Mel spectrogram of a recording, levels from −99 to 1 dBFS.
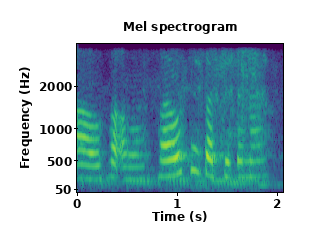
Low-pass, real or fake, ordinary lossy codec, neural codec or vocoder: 3.6 kHz; real; none; none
